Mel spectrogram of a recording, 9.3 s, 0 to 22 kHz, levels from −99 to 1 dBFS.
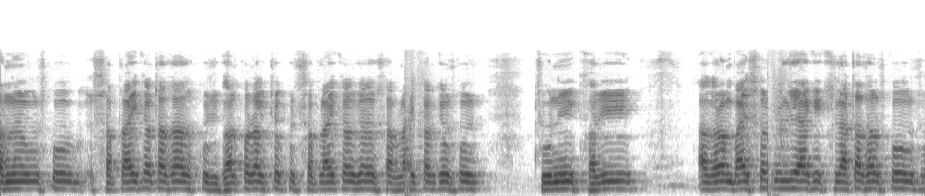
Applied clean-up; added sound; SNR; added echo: neural separator model SepFormer DNS4.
